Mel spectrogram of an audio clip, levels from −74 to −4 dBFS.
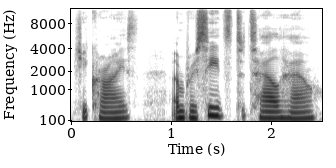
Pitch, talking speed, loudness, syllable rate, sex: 150 Hz, 165 wpm, -20 LUFS, 3.8 syllables/s, female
